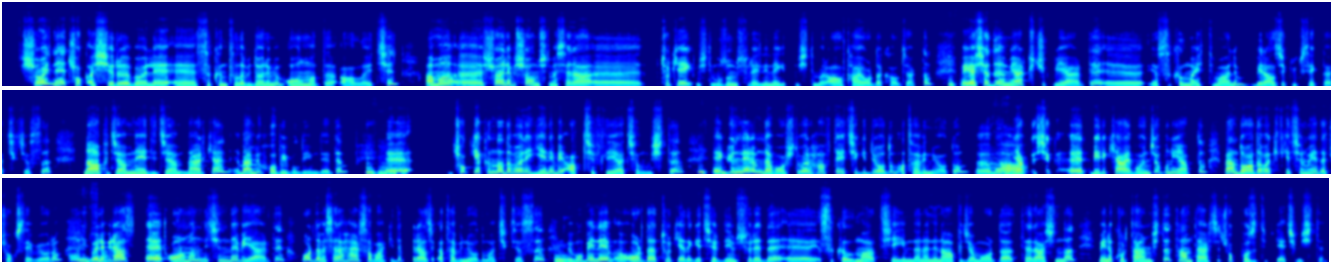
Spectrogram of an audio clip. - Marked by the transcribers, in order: unintelligible speech
- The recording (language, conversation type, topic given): Turkish, podcast, Hobiler stresle başa çıkmana nasıl yardımcı olur?
- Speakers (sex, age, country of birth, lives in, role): female, 30-34, Turkey, Spain, guest; female, 50-54, Turkey, Italy, host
